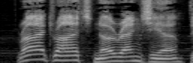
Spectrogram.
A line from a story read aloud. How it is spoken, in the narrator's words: the human said with a laugh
